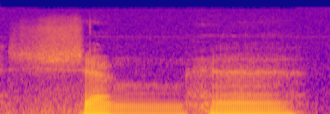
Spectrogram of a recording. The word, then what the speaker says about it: Sangha: Tăng nguyên là tăng già, tiếng Ấn Độ đọc là Sangha, dịch nghĩa ra chữ Hán là hòa hợp chung, cùng chứng được ly vô vi giải thoát gọi là ly hòa.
